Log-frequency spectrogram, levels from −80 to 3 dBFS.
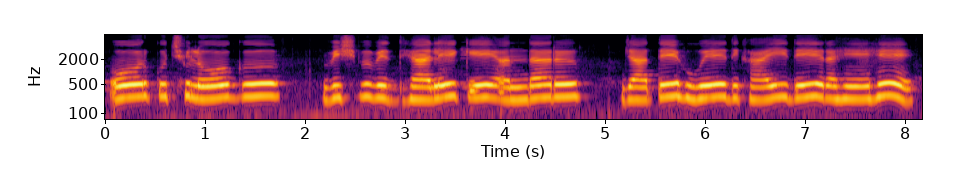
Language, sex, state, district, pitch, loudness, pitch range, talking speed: Hindi, female, Madhya Pradesh, Bhopal, 240 Hz, -10 LUFS, 225-255 Hz, 90 wpm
